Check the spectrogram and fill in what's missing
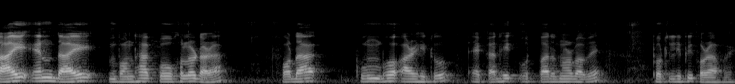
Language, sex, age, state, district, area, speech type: Assamese, male, 30-45, Assam, Kamrup Metropolitan, rural, read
